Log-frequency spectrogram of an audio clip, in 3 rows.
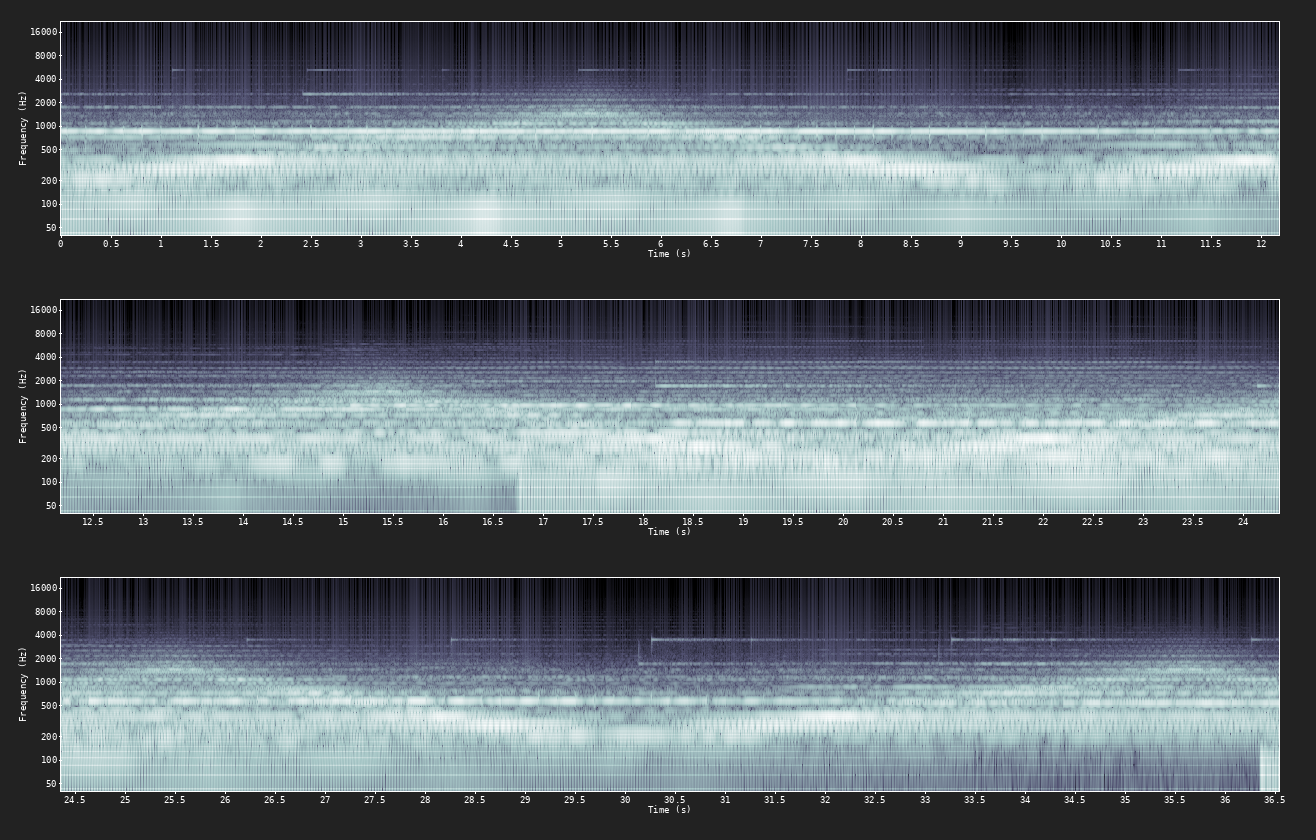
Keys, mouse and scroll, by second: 3.2 e, 6.2-8.7 middle drag, 8.7-10.2 drag, 10.8 ctrl+b, 15.0-16.5 middle drag, 18.0 middle click, 18.4-20.0 middle drag, 22.6 ctrl+z, 24.0-25.5 drag, 25.5 scroll down 3, 25.9-26.3 middle drag, 26.3 scroll down 1, 26.4 click, 28.1 alt+a, 28.9 click, 31.4 ctrl+a, 32.6 click, 33.4 ctrl+a, 34.4 click, 35.8 ctrl+a.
